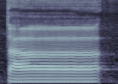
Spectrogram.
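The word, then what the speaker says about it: ت: Try to connect your tip of the tongue to the upper incisors, and then read ta. Again, ta.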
